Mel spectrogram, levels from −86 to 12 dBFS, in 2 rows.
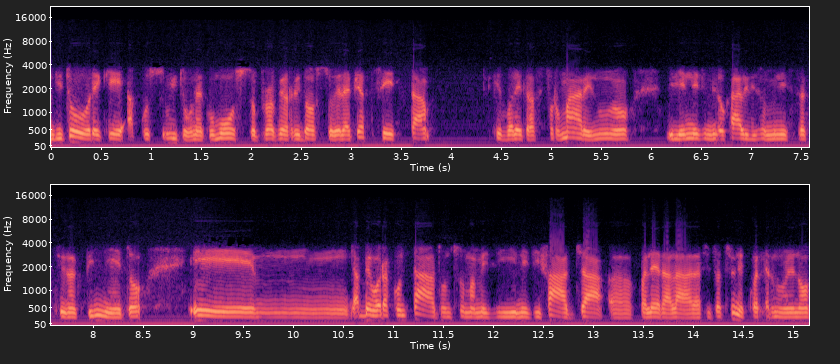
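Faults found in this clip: No faults found in this clip. Nothing in the playback calls for a ticket entry.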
